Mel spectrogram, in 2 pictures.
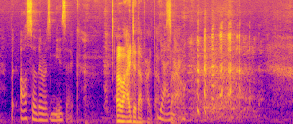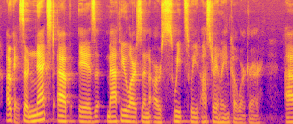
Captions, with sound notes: >> But also, there was music. >> I did that part though, sorry. >> [LAUGH] >> Okay, so next up is Matthew Larson, our sweet, sweet Australian coworker.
